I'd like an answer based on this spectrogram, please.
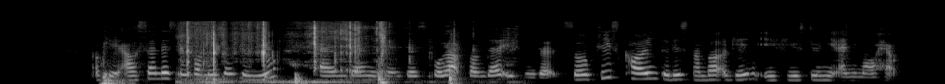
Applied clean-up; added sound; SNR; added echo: classical method log-MMSE.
